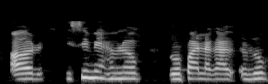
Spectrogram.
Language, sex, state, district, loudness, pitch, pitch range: Hindi, female, Bihar, Kishanganj, -17 LUFS, 260 Hz, 245-265 Hz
